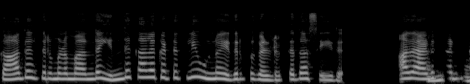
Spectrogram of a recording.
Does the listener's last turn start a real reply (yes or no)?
no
